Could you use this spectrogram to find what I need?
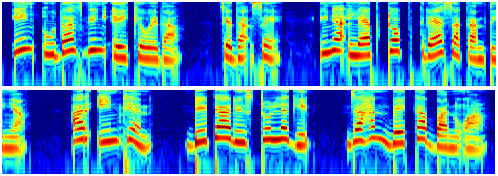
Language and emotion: Santali, sad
